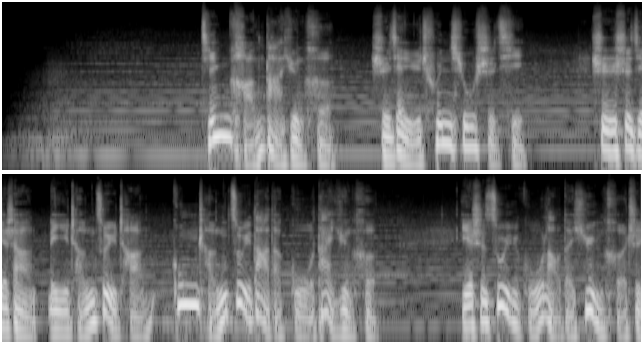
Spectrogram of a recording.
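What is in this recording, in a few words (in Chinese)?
专题（大气、豪迈）; 京杭大运河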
